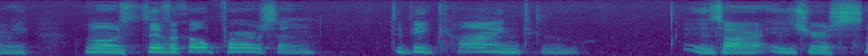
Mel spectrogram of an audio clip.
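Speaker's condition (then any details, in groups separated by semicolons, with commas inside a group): Parkinson's disease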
